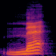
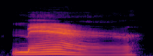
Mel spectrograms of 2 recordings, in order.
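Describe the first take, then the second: First: It is said in a British accent. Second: It is said in an American accent. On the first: "British pronunciation" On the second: "American pronunciation would be the mayor"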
